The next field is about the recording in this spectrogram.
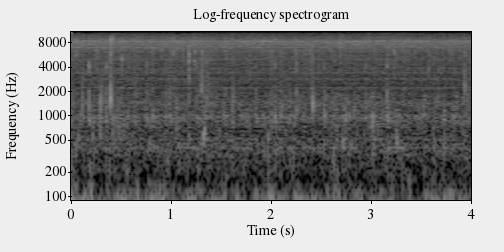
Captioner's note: bubble bubble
